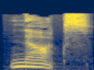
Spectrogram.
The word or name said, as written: knox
